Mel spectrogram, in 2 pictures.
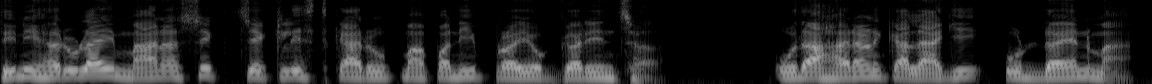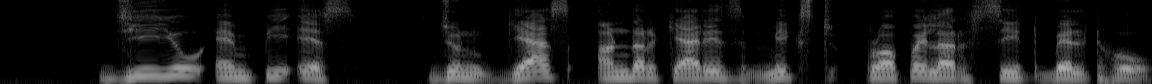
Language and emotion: Nepali, neutral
